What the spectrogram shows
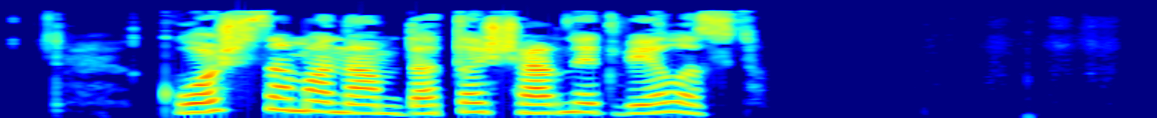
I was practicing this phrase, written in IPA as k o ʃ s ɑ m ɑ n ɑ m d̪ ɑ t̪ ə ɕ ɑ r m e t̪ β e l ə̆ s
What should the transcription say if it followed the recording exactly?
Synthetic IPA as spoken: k o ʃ s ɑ m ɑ n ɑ m d̪ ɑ t̪ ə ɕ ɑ r n e t̪ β e l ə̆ s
